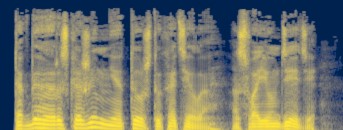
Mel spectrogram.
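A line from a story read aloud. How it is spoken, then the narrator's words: Soft reply. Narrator (Russian): мягко ответил Марк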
